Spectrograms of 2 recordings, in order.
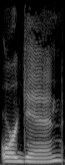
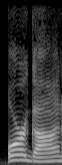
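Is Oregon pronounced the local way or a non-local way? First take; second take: local; non-local. First: Oregon is pronounced the way locals say it. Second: Oregon is pronounced in a non-local way.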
